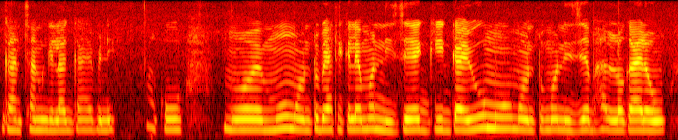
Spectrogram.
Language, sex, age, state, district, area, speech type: Assamese, female, 18-30, Assam, Lakhimpur, rural, spontaneous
